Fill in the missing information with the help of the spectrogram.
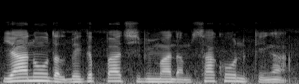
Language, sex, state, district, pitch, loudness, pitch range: Garo, male, Meghalaya, West Garo Hills, 135 Hz, -18 LUFS, 120-150 Hz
